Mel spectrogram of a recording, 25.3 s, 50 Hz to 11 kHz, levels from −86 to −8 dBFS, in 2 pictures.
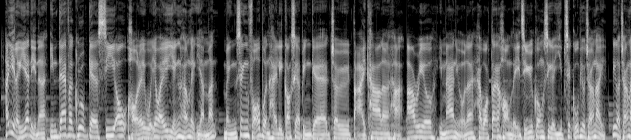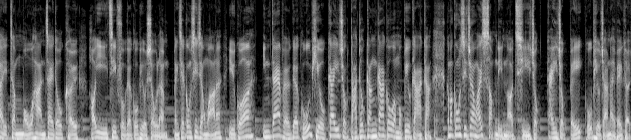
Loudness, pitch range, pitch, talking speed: -20 LUFS, 95-130 Hz, 110 Hz, 365 characters per minute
